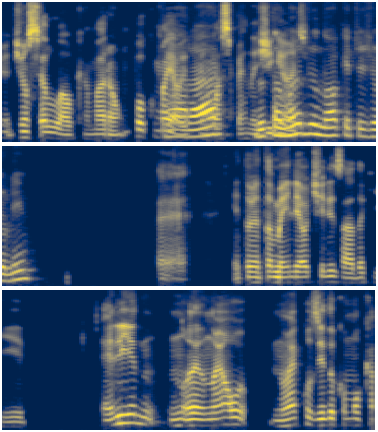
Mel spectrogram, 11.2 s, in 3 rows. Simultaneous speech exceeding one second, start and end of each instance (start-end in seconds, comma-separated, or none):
1.6-3.1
